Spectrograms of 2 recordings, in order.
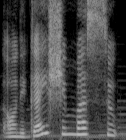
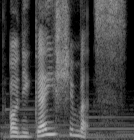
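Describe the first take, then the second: First: The final u of shimasu is clearly pronounced. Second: The final u of shimasu is silent. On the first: The speaker calls it wrong. "It's not onegai shimasu" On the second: The speaker calls it right. "It's like a silent U"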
